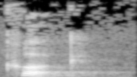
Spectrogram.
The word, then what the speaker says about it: Koch: And his real first name was Gerhard, but people just called him Jeff, and his last name, K-O-C-H, Cook, is the way the family pronounced the name.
